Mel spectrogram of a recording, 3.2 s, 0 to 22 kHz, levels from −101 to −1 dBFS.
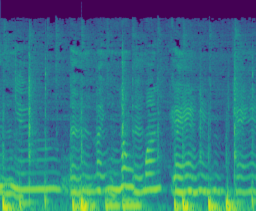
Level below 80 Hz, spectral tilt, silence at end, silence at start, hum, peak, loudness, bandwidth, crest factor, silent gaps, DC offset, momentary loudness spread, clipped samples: -20 dBFS; -6 dB/octave; 0 s; 0 s; none; 0 dBFS; -19 LUFS; 16 kHz; 16 dB; none; under 0.1%; 5 LU; under 0.1%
